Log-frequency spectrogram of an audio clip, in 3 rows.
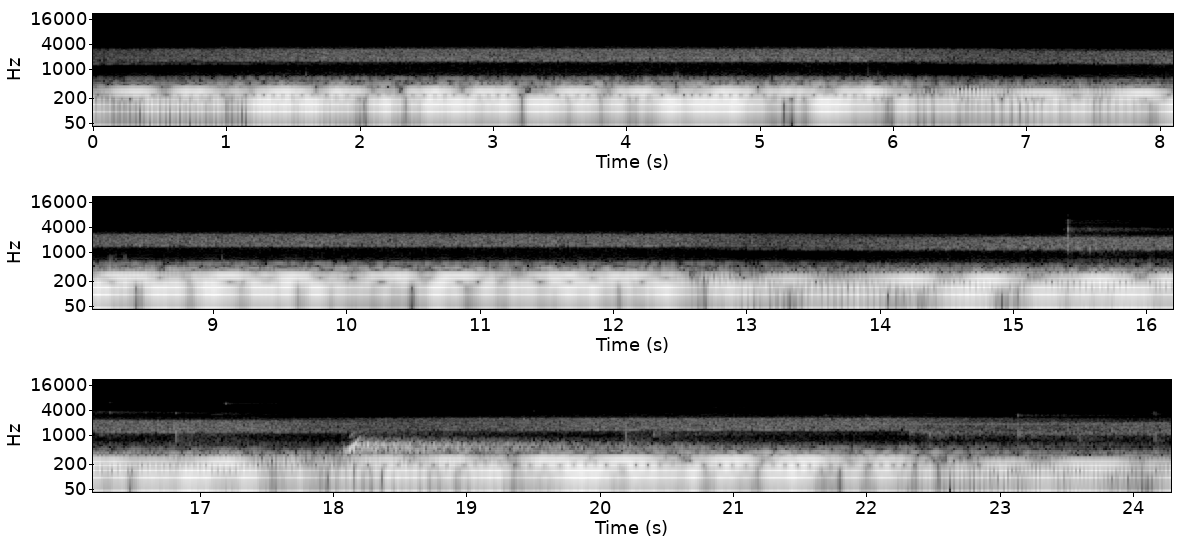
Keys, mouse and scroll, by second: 0.2 middle click, 1.0-1.6 scroll up 2, 1.0 shift+middle click, 1.2 click, 1.6-2.1 middle drag, 2.2 r, 2.5-3.1 scroll up 2, 2.7 ctrl+z, 2.7 shift+middle click, 2.8 click, 3.3 ctrl+r, 3.3 click, 3.4 ctrl+click, 3.5 middle click, 3.6 scroll down 1, 3.7 middle click, 4.0 middle click, 4.1-4.7 scroll up 2, 4.3-5.4 click, 4.7 click, 5.8 click, 5.8 middle click, 6.6 click, 6.6-7.0 scroll down 1, 7.0 click, 7.0 shift+d, 7.1 right click, 7.1 click, 7.5 middle click, 7.8 click, 8.1 middle click, 8.4-8.7 middle drag, 8.6 scroll down 3, 8.9 click, 9.2 r, 9.5 ctrl+click, 9.7 click, 9.7 r, 10.3 click, 10.8 click, 11.0 middle click, 11.0 scroll up 4, 11.0 shift+middle click, 11.1 click, 11.6 click, 11.6-14.0 typing, 11.8 middle click, 11.8 right drag, 12.2 click, 12.6 click, 13.1 click, 13.5 click, 14.0 click, 14.5 click, 14.8 ctrl+r, 14.9 ctrl+click, 15.0 click, 15.0-20.2 typing, 15.1 click, 15.9 middle click, 16.6 click, 16.8 click, 17.0 click, 17.0 right click, 17.4 click, 17.5 click, 17.5 right click, 18.0 click, 18.4 shift+middle click, 18.4 scroll down 4, 18.5 scroll up 2, 18.6 right click, 18.8 click, 18.9 shift+middle click, 19.1 click, 19.5 scroll down 1, 19.8 click, 20.3 middle click, 20.3 scroll down 1, 20.4 click, 21.2 click, 21.6 s, 21.8 z, 21.9 click, 22.0 right click, 22.0 shift+d, 23.3 click, 23.5 shift+click, 23.7 shift+d.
